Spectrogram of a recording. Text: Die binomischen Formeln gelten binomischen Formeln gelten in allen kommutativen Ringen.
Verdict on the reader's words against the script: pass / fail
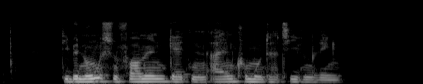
fail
